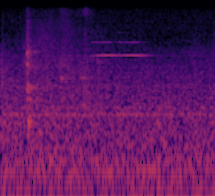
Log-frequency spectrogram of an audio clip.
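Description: Chalk on a blackboard: one sharp tap about a quarter second in, then faint writing with thin high squeaks about a second in.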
